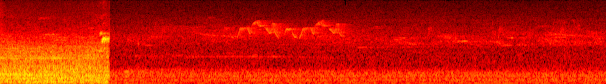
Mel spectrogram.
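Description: A steady rush of outdoor noise cuts off abruptly about a second in. After that it is very quiet, and a bird chirps faintly for about a second in the middle.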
